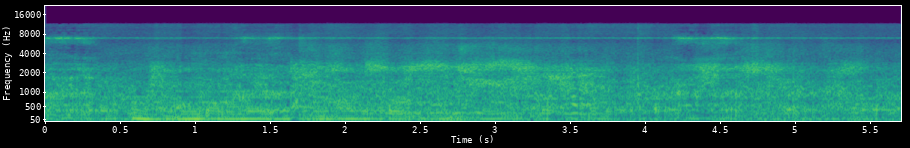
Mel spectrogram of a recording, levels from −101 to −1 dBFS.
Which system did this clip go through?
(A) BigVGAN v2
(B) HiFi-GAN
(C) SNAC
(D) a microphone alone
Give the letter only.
C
